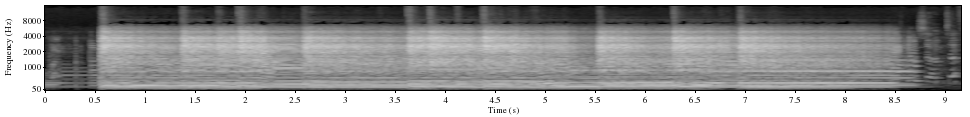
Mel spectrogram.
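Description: An electric guitar with a single-coil pickup runs through an Earthquaker Devices Sunn O))) Life Pedal with the distortion fully up into a solid-state amp: loud, muddy, saturated chords ring out continuously, shifting every second or so before cutting off.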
